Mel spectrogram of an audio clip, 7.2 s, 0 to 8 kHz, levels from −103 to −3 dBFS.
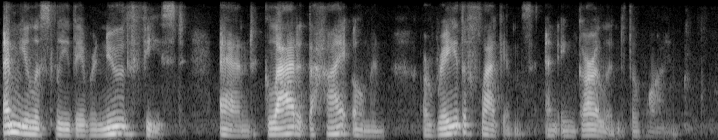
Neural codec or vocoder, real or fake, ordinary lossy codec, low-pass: none; real; Opus, 16 kbps; 7.2 kHz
